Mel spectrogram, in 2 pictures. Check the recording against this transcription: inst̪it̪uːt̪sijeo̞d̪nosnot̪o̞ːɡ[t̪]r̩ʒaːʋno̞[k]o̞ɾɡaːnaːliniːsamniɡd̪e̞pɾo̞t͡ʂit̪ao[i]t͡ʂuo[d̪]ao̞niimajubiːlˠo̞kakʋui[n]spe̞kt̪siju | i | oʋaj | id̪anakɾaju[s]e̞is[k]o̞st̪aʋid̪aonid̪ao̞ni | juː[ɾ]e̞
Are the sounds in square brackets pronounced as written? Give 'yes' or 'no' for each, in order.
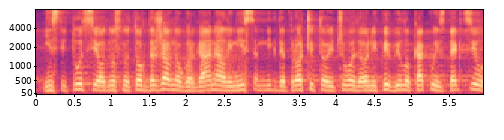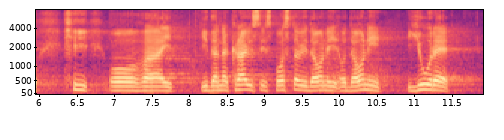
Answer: no, no, yes, yes, yes, yes, no, yes

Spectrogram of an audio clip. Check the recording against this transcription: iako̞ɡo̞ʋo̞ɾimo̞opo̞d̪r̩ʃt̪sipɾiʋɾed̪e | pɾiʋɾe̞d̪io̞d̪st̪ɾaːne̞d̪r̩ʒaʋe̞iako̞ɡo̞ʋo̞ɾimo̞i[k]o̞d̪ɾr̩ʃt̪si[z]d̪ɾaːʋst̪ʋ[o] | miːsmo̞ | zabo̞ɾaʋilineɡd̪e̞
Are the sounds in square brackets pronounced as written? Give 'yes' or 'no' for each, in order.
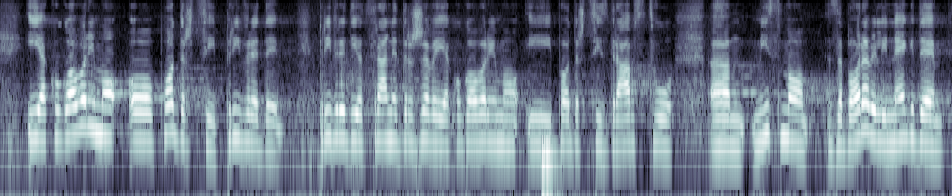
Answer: no, yes, no

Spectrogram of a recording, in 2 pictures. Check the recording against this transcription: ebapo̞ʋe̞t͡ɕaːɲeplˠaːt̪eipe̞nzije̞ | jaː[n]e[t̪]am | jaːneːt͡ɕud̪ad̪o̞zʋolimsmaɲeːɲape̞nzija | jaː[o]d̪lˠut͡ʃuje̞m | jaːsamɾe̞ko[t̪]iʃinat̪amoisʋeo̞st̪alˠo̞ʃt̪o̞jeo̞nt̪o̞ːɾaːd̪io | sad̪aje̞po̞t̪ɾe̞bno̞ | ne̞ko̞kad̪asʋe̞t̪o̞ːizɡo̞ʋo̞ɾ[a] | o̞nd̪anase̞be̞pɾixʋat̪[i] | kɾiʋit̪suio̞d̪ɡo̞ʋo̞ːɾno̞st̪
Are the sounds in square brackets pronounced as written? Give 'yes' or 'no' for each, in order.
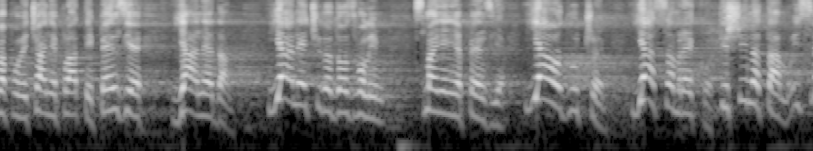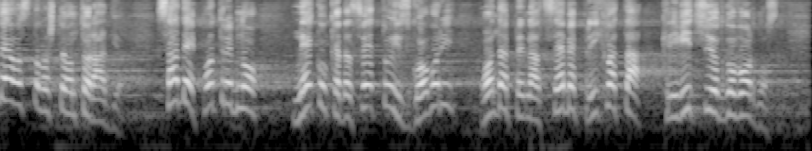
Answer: yes, no, yes, yes, no, no

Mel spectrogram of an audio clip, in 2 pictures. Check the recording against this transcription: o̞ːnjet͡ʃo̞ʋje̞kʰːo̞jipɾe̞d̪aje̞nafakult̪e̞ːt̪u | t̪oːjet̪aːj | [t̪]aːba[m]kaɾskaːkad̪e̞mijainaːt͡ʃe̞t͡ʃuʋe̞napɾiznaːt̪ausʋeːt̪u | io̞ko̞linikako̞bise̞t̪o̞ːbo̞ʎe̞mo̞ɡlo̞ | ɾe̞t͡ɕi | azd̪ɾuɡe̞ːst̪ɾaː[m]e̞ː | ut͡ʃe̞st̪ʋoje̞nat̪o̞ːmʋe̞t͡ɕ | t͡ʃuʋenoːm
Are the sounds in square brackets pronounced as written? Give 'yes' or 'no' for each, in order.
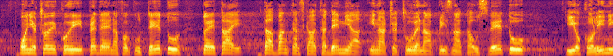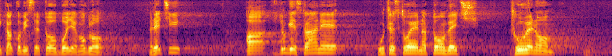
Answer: yes, no, no

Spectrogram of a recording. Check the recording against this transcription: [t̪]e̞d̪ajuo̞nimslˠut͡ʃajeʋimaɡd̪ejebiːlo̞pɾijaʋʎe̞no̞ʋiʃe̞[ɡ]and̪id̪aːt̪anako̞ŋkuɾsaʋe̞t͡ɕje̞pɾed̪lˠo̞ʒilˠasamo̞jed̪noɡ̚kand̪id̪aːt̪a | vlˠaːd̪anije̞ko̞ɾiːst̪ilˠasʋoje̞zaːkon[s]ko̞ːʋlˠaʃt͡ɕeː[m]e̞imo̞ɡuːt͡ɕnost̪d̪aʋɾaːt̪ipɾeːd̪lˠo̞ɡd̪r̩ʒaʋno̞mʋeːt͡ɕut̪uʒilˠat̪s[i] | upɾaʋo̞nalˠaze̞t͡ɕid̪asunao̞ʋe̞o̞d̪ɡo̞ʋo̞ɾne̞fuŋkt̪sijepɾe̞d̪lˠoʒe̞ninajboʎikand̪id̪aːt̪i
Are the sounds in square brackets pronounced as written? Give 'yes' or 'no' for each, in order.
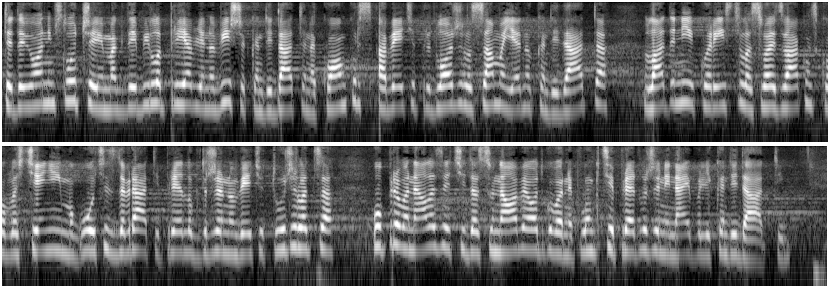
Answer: yes, no, yes, no, no

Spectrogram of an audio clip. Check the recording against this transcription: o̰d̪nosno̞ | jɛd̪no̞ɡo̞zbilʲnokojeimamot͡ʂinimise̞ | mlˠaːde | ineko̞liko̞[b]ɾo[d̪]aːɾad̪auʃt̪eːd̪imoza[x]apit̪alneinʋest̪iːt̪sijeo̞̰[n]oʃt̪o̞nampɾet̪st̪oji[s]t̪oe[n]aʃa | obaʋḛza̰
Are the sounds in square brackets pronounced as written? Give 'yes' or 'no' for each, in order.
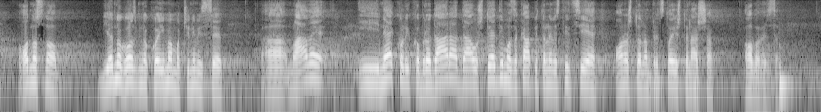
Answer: yes, yes, no, yes, no, yes

